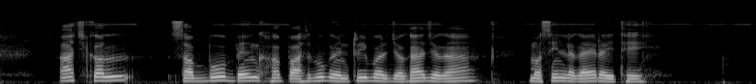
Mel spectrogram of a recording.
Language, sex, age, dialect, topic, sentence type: Chhattisgarhi, male, 41-45, Eastern, banking, statement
